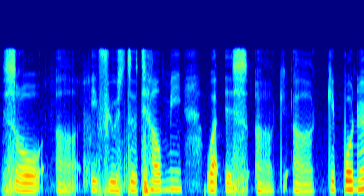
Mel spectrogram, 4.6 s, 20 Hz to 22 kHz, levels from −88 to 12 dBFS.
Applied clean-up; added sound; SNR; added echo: none; none; none; none.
